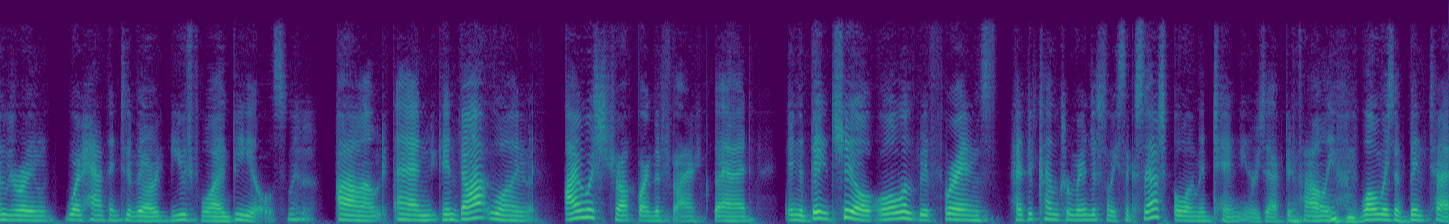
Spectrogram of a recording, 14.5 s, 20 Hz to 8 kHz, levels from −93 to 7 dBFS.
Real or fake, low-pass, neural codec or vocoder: fake; 7.2 kHz; codec, 16 kHz, 0.5 kbps, FreqCodec, larger model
